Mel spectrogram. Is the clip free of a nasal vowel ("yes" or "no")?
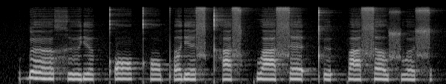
yes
